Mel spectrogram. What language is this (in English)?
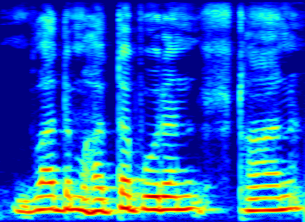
Punjabi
